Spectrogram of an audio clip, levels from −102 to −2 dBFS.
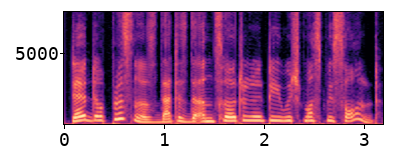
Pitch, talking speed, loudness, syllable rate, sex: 255 Hz, 205 wpm, -16 LUFS, 5.6 syllables/s, female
